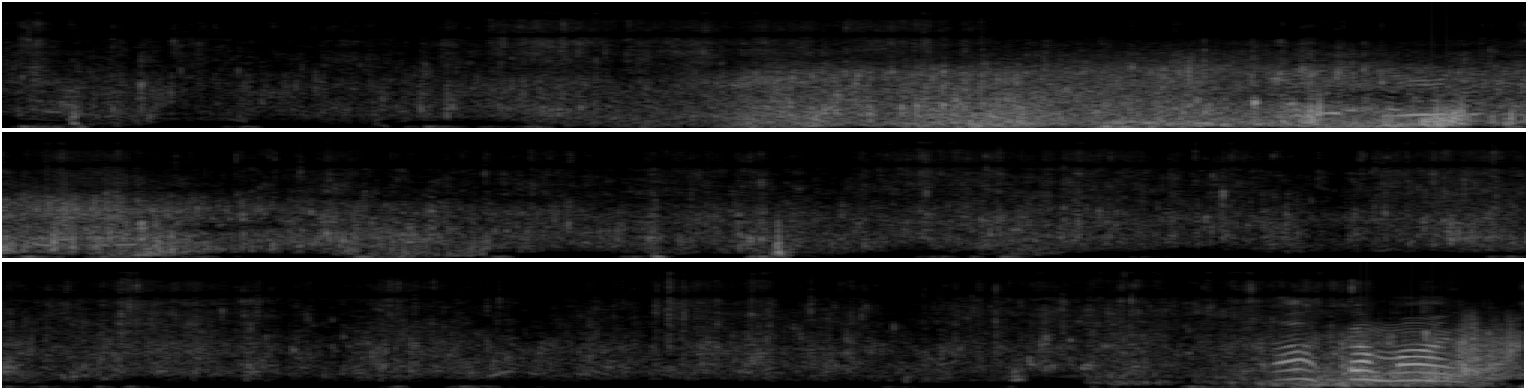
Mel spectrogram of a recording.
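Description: Small waves lap and splash against rocks close by.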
